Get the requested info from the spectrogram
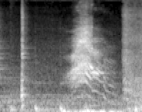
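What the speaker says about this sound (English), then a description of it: "Then she heard a meow." A cat meows once as a sound effect in a spoken scary story, a single drawn-out rising and falling meow preceded by brief soft knocks and followed by a short burst of noise, close and clear.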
